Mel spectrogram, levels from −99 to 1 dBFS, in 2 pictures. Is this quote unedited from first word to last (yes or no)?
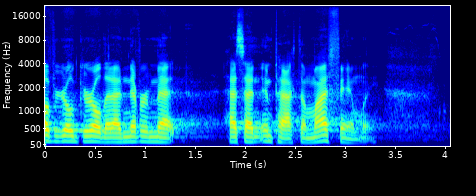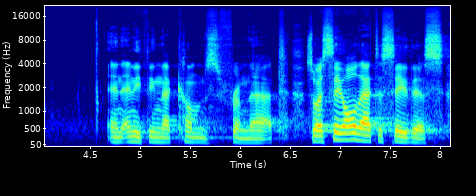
yes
